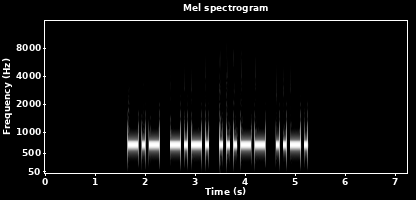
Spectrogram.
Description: Morse code, heard as a keyed tone, about 17 wpm, 700 Hz. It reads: KC3F
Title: USA Call Signs - 4 Characters - Repeated 3x - 17wpm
